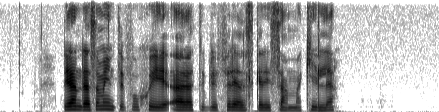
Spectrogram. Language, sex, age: Swedish, female, 25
